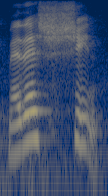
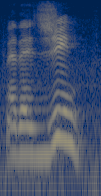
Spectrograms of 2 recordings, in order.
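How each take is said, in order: First: The double L sounds like sh. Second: The double L sounds like a j. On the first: "like the sh ... Then you would say Medellin" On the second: "In Medellin and Bogota, we say J"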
